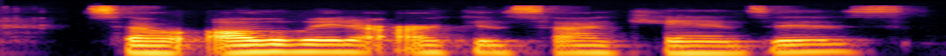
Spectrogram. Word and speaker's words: Arkansas: So, all the way to Arkansas, Kansas, I laugh because Arkansas and Kansas rhyme because Arkansas is our Kansas, but the way that we pronounce it, we don't perceive it as that.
